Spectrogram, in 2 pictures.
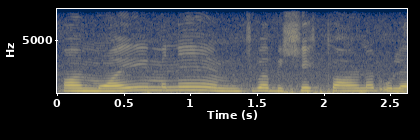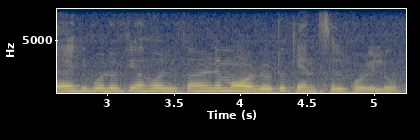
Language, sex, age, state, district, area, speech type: Assamese, female, 18-30, Assam, Sonitpur, rural, spontaneous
